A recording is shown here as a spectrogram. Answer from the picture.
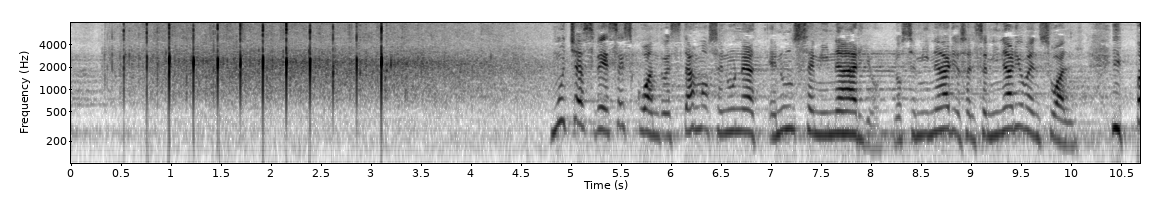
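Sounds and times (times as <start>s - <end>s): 
enthusiastic applause: 0.3s - 4.8s
speech: 4.8s - 10.6s.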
